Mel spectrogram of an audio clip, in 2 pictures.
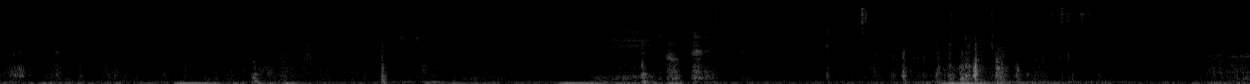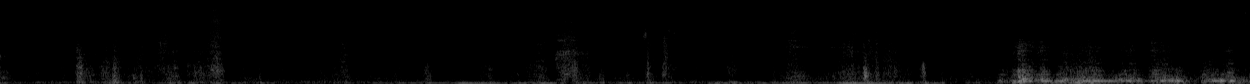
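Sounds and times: handling and shuffling noises: 0:00.0 - 0:25.0
sweater rustling: 0:07.4 - 0:22.4.

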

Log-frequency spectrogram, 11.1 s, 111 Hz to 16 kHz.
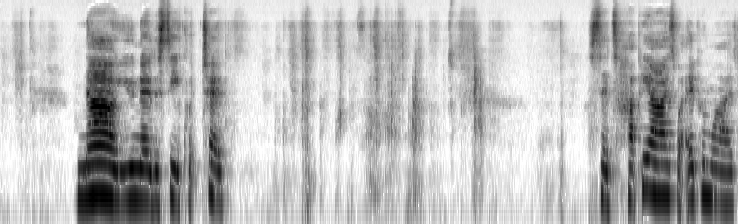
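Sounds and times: book pages rustling: 0:00.0 - 0:00.8, 0:03.3 - 0:08.9.

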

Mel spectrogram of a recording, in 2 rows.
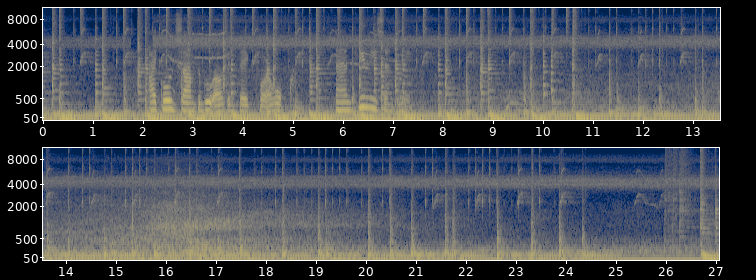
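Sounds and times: music with steady beat and bass: 0:00.0 - 0:24.9, 0:26.0 - 0:27.0.

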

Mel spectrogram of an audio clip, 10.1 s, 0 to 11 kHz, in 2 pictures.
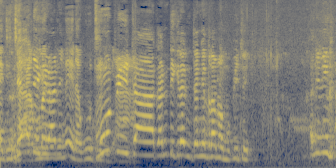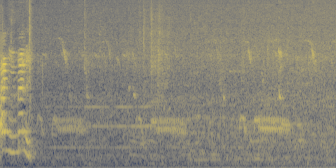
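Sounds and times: low background hiss: 0:00.0 - 0:10.0
small birds chirping: 0:00.0 - 0:10.0
dove cooing: 0:03.8 - 0:10.0.

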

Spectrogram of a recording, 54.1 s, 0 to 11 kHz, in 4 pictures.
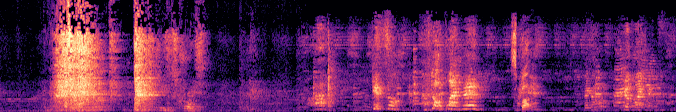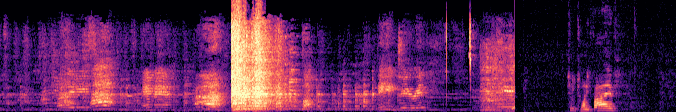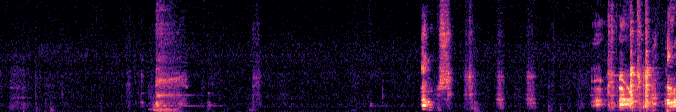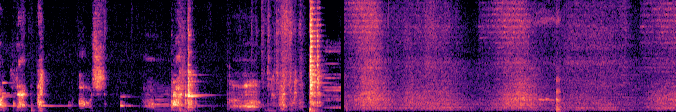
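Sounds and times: barbell crashing onto metal bars: 0:01.1 - 0:03.5, 0:18.2 - 0:21.1, 0:46.6 - 0:47.2
weight plates clanging on floor: 0:18.2 - 0:21.1, 0:39.1 - 0:42.1, 0:43.0 - 0:43.4, 0:44.0 - 0:44.9.

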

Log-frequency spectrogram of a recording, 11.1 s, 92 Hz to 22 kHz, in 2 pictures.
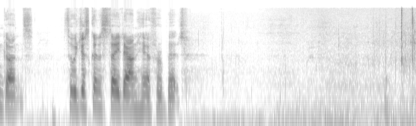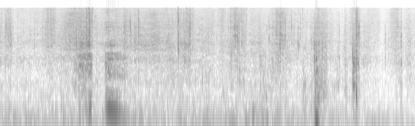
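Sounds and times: footsteps on dry grass: 0:02.8 - 0:11.0.

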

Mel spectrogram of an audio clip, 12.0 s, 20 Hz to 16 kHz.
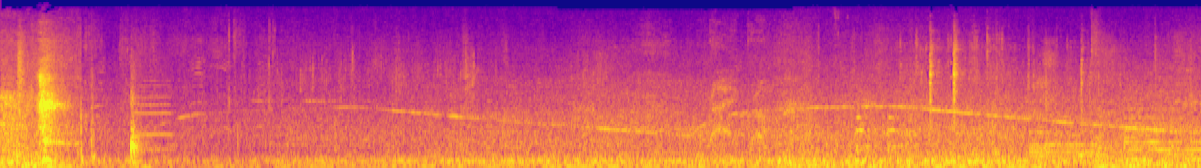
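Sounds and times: street background noise: 0:00.0 - 0:12.0
siren: 0:01.4 - 0:12.0.

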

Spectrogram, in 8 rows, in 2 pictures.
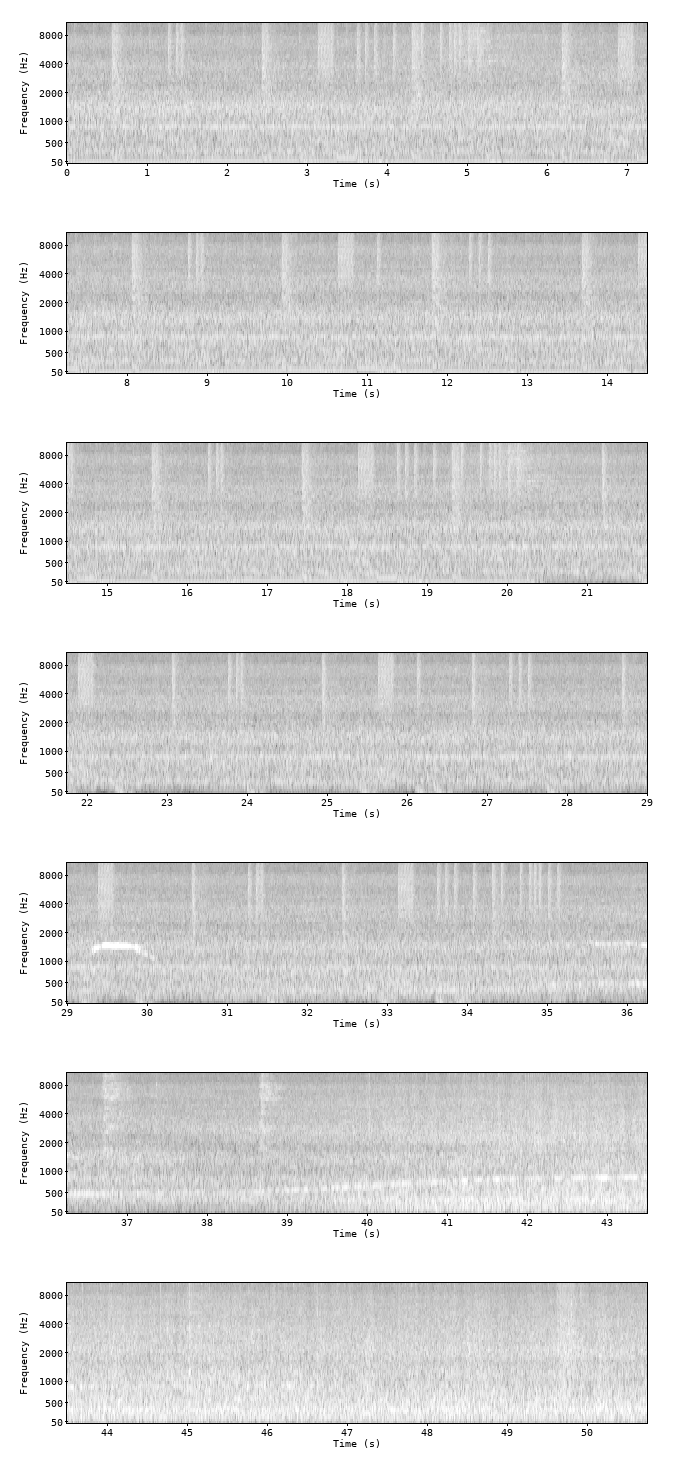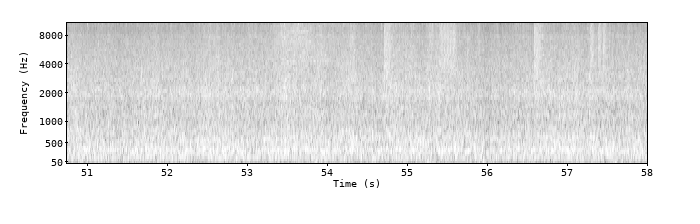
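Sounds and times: low rumble from wheels: 0:00.0 - 0:22.7, 0:39.2 - 0:58.0
engines and air conditioning hum: 0:00.0 - 0:58.0
brief high squeak: 0:29.3 - 0:30.1.

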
